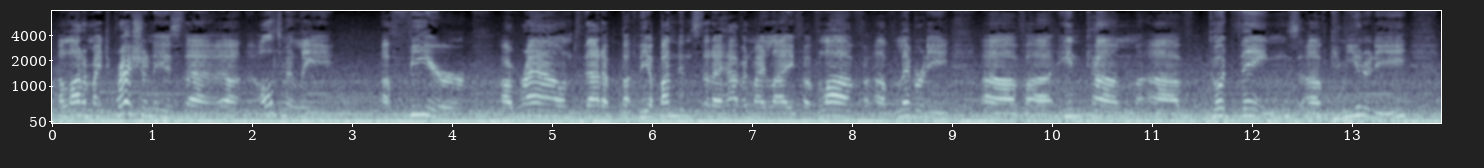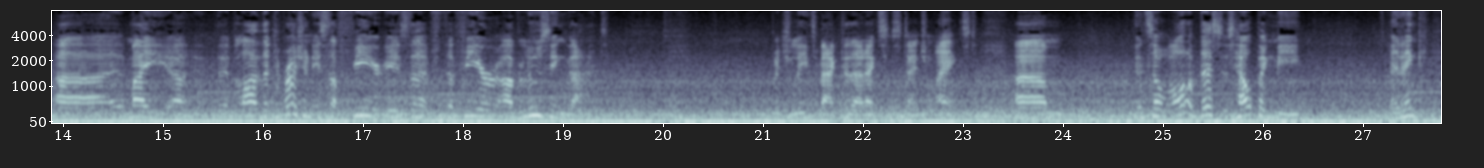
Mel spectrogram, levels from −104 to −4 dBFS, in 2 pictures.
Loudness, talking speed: -26 LUFS, 155 wpm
